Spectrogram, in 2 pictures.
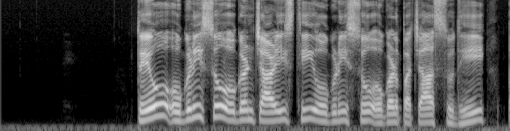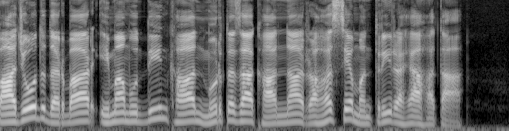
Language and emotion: Gujarati, neutral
